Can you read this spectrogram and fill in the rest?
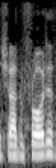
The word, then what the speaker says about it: Schadenfreude: Is it Schadenfreude? How do you say it? Schadenfreude, that's it.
